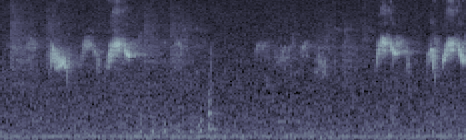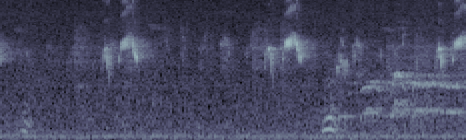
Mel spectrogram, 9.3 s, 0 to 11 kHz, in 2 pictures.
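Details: Red-whiskered bulbuls during a trapping session on 28 October 2016, a decoy bird in use: loud, clear chirpy whistled phrases in clusters every couple of seconds, with fainter birds calling behind.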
